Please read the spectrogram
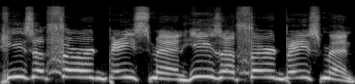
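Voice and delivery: woman screaming, voice very high. Retelling a sixth-grade baseball game, speaker acts out a woman screaming at him. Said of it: "She starts screaming at me".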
